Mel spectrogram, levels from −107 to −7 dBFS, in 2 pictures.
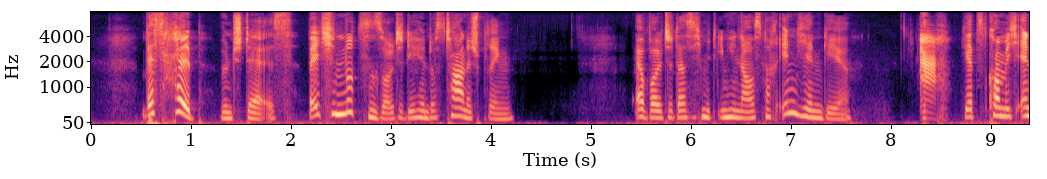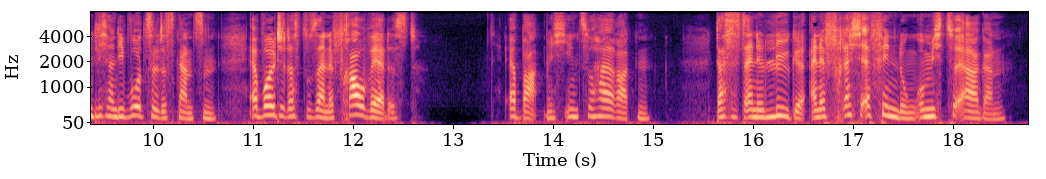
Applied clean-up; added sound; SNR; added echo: neural mask model Resemble Enhance denoiser.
